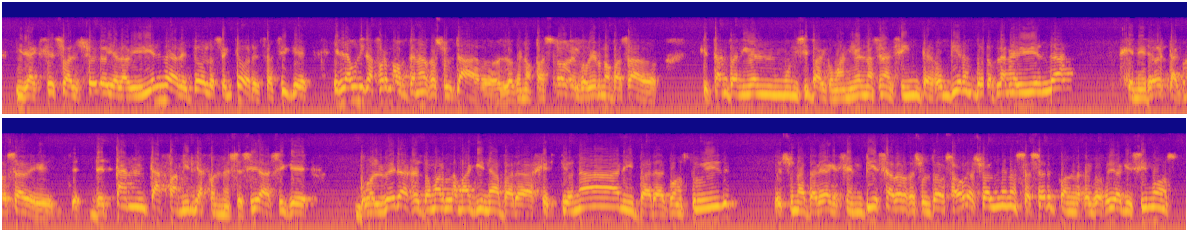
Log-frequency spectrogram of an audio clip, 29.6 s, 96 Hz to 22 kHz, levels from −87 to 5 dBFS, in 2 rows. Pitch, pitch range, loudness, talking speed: 130 Hz, 115-150 Hz, -12 LUFS, 175 wpm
